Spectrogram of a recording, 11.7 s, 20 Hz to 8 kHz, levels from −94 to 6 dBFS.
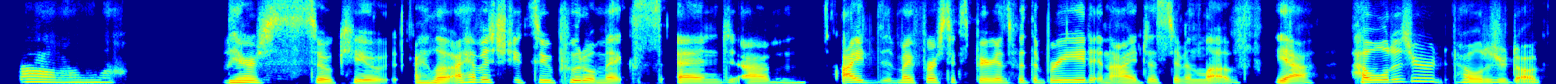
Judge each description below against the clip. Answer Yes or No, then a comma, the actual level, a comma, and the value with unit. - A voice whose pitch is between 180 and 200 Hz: Yes, high, 190 Hz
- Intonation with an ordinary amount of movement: Yes, average, 4.7 semitones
